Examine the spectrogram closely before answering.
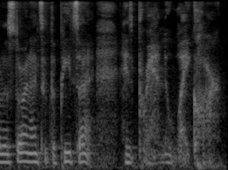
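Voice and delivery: breathy whispered storytelling. Real, not acted. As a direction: whisper it like a secret.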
